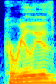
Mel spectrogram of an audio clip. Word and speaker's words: Karelia: Number two, Karelia's border forests, Finland and Russia.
